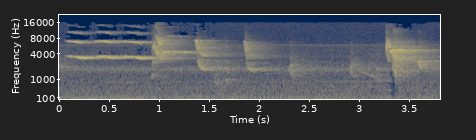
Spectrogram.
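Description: Variable oriole singing: a steady, high whistle opens, then loud slurred notes drop in pitch about twice a second and end in a harsher burst.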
